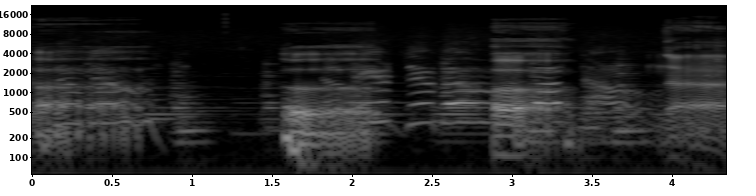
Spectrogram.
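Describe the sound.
A voice demonstrates creaky voice phonation, making low, rough, crackling creaky sounds in several short bursts, like drawn-out vocal fry, with brief pauses between them and a gravelly, grunt-like texture throughout.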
